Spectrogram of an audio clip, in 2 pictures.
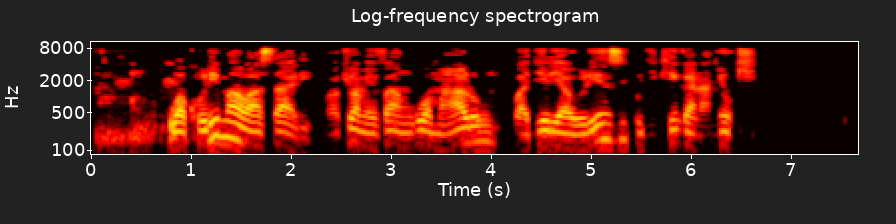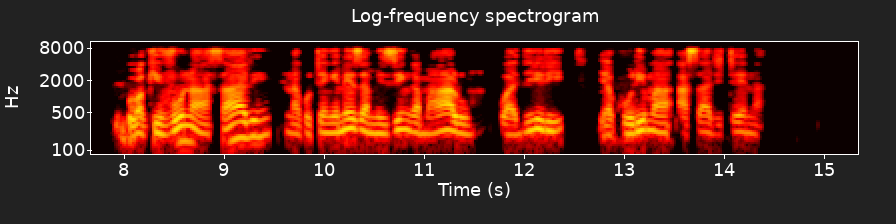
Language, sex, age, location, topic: Swahili, male, 18-24, Dar es Salaam, agriculture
